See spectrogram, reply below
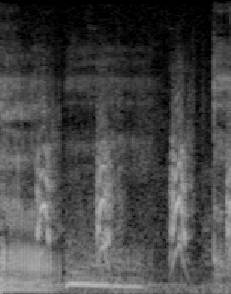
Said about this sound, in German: Sie hörten ein grässliches Knurren, Kratzen und Bellen.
